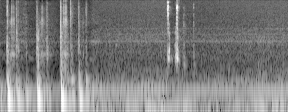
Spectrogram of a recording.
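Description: Quiet computer keyboard typing: a few quick, soft key clicks in a short burst, then a couple of faint lighter clicks, over a low steady hum.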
